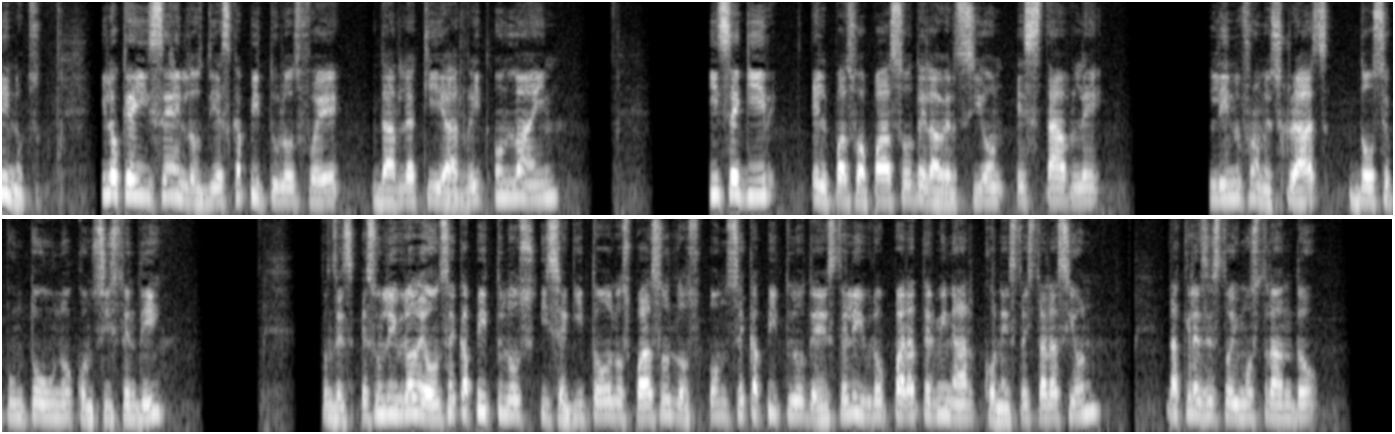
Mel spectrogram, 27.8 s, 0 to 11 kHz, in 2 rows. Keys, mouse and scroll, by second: 5.1-7.0 scroll down 4, 7.6 click, 15.7-19.9 scroll down 9, 20.6 scroll down 3, 21.3-22.1 scroll down 6, 22.6 scroll down 2, 23.3 scroll down 1.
